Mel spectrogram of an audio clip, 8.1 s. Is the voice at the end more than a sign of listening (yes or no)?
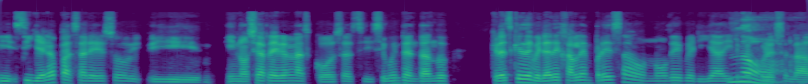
yes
